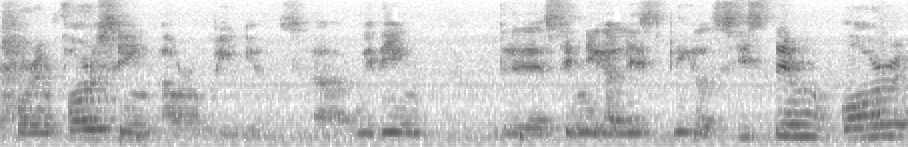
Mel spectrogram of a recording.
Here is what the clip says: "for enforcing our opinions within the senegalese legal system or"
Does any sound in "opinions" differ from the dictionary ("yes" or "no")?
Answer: yes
